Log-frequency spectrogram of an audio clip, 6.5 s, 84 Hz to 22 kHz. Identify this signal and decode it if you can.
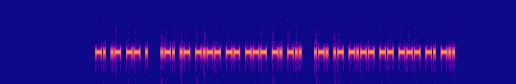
Morse code, heard as a keyed tone, about 49 wpm, 700 Hz. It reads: NAME RAYMOND RAYMOND
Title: Practice QSO - Exchange 1 - Beginning - 50wpm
